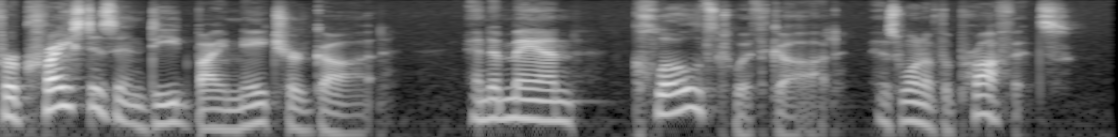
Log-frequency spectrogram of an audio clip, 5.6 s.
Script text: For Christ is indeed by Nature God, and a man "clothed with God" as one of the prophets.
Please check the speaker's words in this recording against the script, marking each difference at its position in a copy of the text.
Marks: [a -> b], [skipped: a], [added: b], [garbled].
For Christ is indeed by Nature God, and a man "clothed with God" as one of the prophets.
